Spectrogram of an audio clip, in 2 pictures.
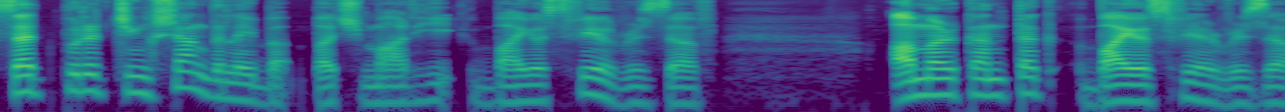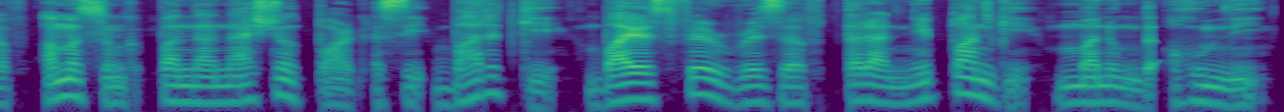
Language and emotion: Manipuri, neutral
